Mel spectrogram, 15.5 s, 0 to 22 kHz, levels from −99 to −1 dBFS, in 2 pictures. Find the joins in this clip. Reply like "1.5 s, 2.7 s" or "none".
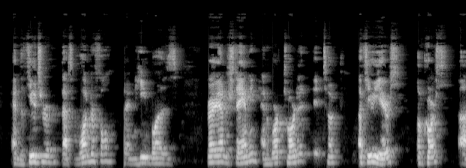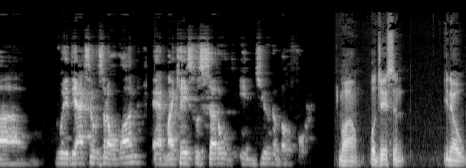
2.1 s, 10.2 s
